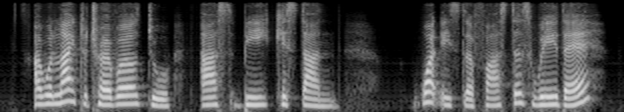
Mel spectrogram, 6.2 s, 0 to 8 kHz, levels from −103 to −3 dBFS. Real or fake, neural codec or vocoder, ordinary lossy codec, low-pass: fake; codec, 16 kHz, 0.5 kbps, X-Codec, HuBERT features, trained on LibriSpeech; none; 7.2 kHz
